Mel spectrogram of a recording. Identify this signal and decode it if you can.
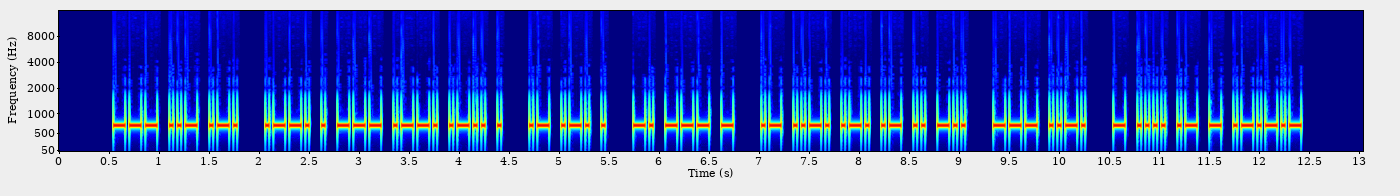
Morse code, heard as a keyed tone, about 30 wpm, 700 Hz. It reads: OUR PEOPLE ARE NOT AFRAID OF THAT.
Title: Sentences from Top 1500 Words 30wpm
